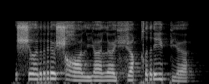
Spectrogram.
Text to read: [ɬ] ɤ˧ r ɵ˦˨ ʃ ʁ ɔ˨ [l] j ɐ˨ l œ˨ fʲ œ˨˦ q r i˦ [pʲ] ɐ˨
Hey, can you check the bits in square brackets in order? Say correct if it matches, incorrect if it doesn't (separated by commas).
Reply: incorrect, correct, correct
